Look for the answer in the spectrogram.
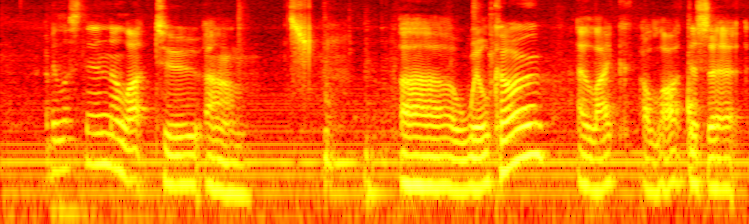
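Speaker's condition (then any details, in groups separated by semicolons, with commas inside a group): No condition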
